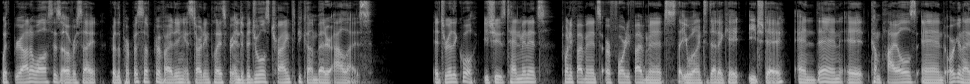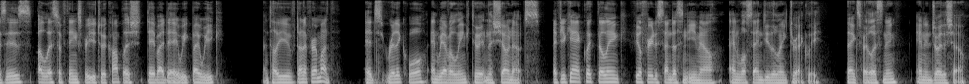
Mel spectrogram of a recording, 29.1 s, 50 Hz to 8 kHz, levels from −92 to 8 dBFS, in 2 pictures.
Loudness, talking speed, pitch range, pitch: -21 LUFS, 220 wpm, 100-120 Hz, 110 Hz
